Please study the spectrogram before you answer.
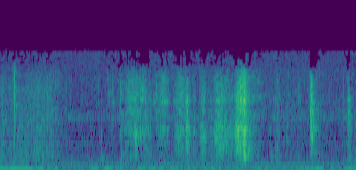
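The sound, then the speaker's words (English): Someone lights a dark lantern at a door in an underground passage: a run of dry, scratchy rasps and rubbing scrapes, with one sharper strike partway through, over a steady low hum and no talking. “Just a moment till I light my dark lantern.”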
